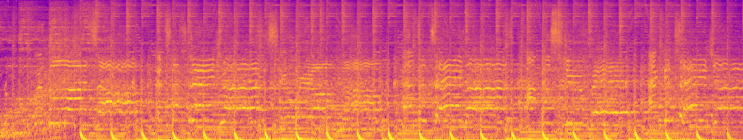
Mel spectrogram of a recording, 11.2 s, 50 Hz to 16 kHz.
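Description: A pop cover of a grunge song, recorded in 1994, plays loud and upfront, with a steady punchy drum beat, thick bass and bright layered melody lines running continuously throughout.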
